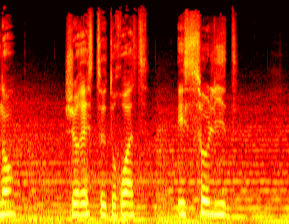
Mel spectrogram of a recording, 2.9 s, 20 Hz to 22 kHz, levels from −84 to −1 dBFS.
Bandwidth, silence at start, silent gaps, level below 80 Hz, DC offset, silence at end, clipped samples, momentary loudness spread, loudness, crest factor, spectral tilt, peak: 19 kHz; 0 s; none; -28 dBFS; under 0.1%; 0 s; under 0.1%; 12 LU; -16 LUFS; 16 dB; -4.5 dB/octave; 0 dBFS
